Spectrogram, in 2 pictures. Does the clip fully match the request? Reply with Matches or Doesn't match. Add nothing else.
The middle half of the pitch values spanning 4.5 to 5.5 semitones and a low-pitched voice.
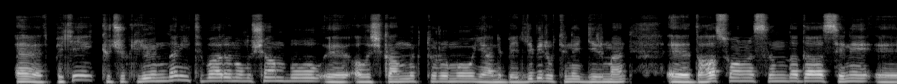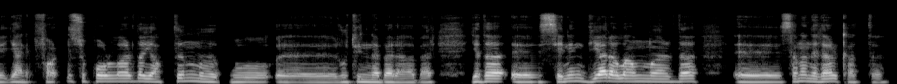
Matches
